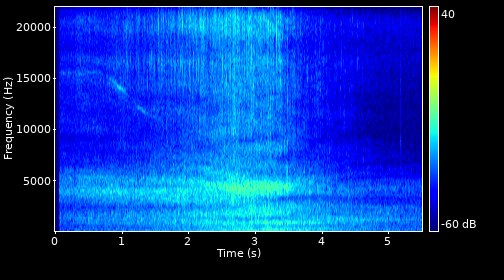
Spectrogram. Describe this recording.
Sound effects > Vehicles
tampere car1
automobile, car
